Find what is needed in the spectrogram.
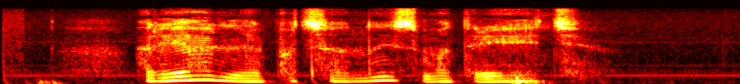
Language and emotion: Russian, sad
